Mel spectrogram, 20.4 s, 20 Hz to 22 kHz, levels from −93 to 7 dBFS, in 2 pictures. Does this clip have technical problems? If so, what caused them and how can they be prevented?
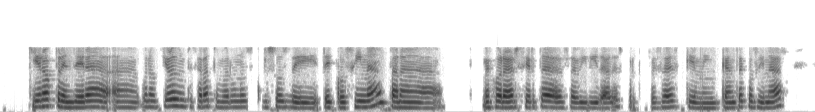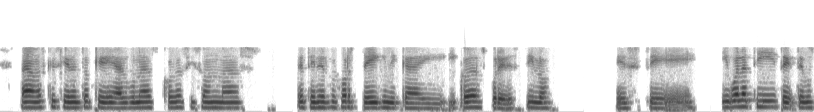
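Yes. Packet loss with the last packet repeated causes a short robotic stutter at 1.56 to 1.60 s, which fits two lost 20 ms packets, and a small blip at 8.76 to 8.78 s. The receiver replays the previous chunk, so the stutter buzzes at about 50 Hz. Unlike a dropout, the gap is filled with repeated sound rather than silence. It can be prevented with a larger jitter buffer, forward error correction, or smoother concealment. The G.711 telephone band is audible throughout, with nothing above 4 kHz.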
